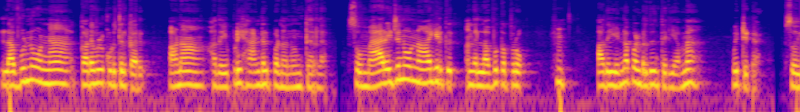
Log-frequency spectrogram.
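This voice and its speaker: A man voicing a calm male rival who gives earnest advice in a low, measured way. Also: natural voice.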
